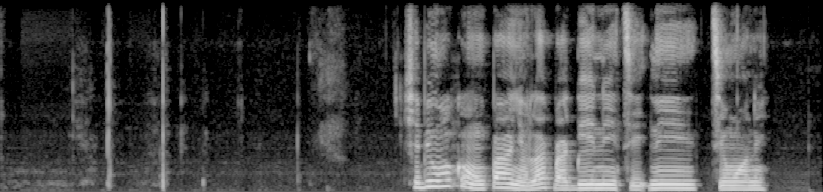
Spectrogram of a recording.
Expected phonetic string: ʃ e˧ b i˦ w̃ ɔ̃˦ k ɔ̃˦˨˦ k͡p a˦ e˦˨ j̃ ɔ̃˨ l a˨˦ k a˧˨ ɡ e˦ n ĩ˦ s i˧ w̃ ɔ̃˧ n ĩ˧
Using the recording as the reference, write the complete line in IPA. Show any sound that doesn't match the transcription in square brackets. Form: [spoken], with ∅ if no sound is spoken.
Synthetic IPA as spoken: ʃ e˧ b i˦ w̃ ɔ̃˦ k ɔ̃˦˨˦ k͡p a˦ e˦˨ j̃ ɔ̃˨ l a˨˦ [k͡p] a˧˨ [ɡ͡b] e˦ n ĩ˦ [t] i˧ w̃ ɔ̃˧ n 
